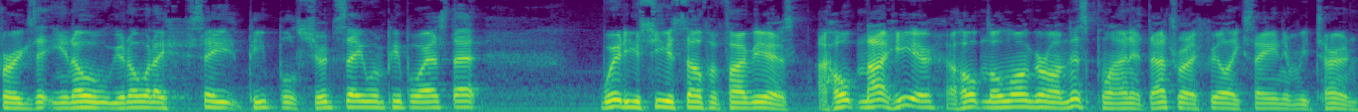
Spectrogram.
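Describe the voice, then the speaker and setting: Here a man speaks in a New York accent. His voice is fairly high, and his pace is fairly quick. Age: 20s. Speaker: vlogger. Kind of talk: casual monologue rant. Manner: animated.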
